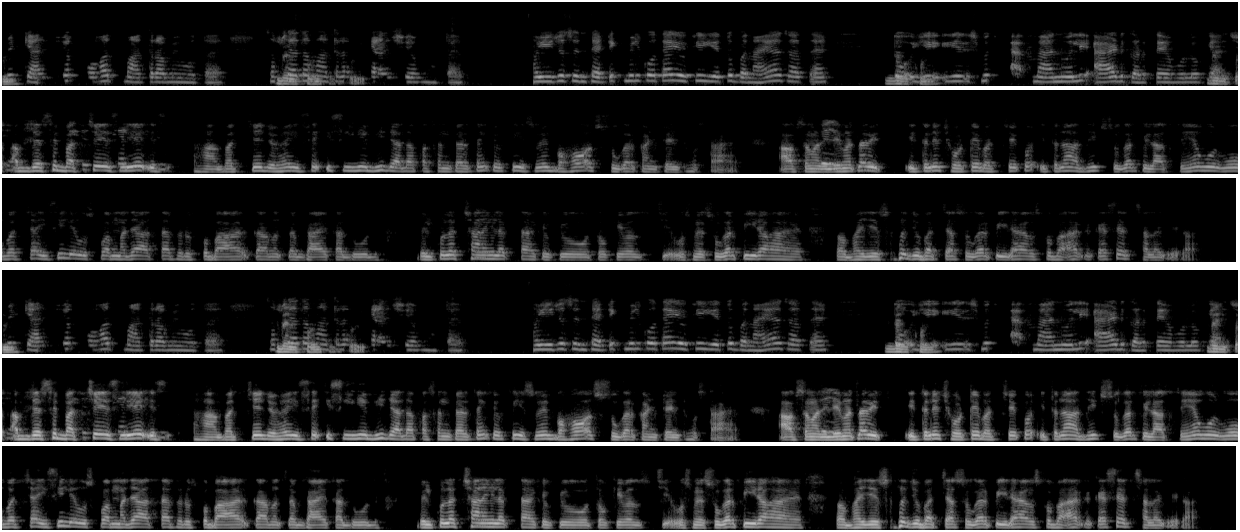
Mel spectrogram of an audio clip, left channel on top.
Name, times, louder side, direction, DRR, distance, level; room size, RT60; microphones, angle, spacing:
voice 1, 0.0-4.6 5.3-8.3 8.9-12.5 13.2-13.3 13.5-13.6 13.9-14.0 20.5-21.1 29.4-29.6, left 1 dB, 10° left, 0.5 m, -38 dB
voice 2, 2.7-3.2 3.5-3.6 8.8-9.3 12.1-13.9 14.3-19.7 20.1-21.1 21.4-28.5 28.9-36.6, right 6 dB, 60° right, 0.3 m, -30 dB
3.1 x 2.3 x 2.2 m
head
